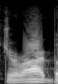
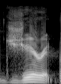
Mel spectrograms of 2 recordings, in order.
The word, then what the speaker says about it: Gerard: And fun fact, Gerard Butler, he says his name is not, it's not pronounced Gerard Butler, it's pronounced Jarrett Butler, but he just lets people call him Gerard because everybody just calls with that.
